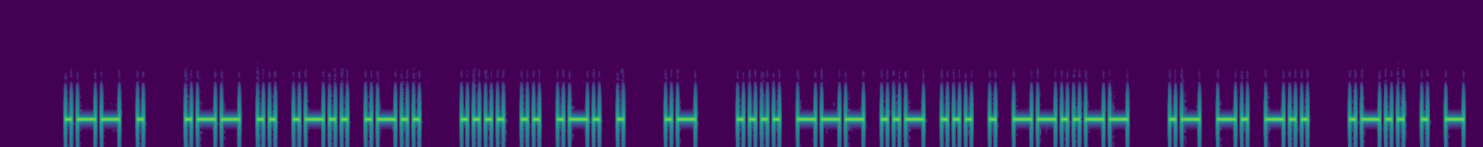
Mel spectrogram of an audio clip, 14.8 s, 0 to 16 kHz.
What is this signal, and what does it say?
Morse code, heard as a keyed tone, about 19 wpm, 700 Hz. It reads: WE WILL HIRE A HOUSE, AND LET
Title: Sentences from Top 1400 Words 20wpm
